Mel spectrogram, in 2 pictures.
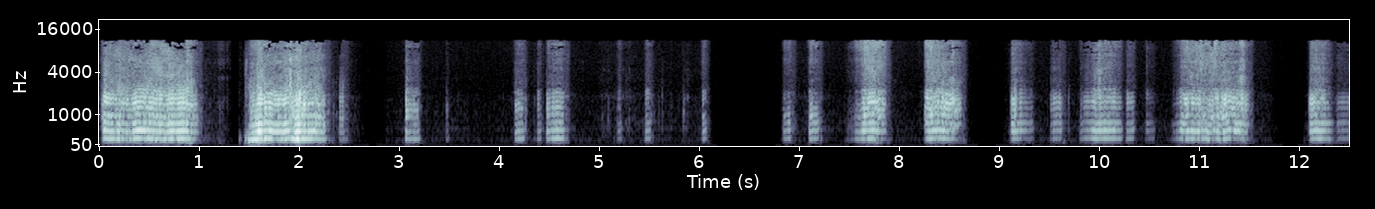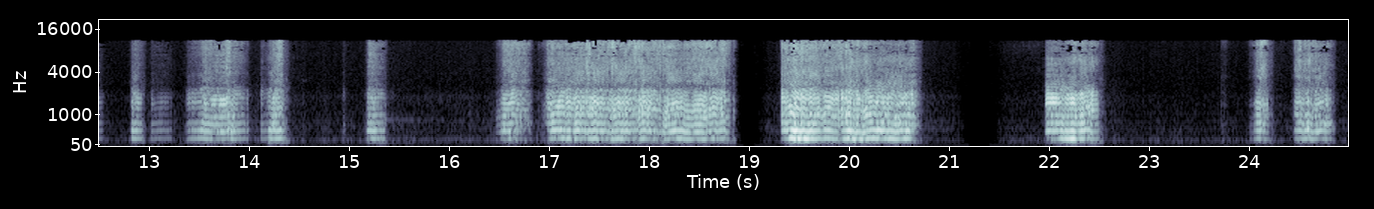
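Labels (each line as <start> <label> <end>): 0.0 A fly buzzes as it moves through the air, occasionally stopping and hovering. 25.0
0.0 A high-pitched, whizzing sound with a faint vibrating quality and slight irregularity. 25.0
0.0 Buzzing fluctuates in intensity, becoming louder when in motion and softer when pausing. 25.0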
